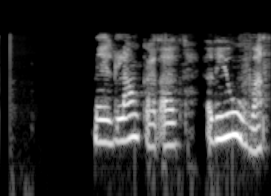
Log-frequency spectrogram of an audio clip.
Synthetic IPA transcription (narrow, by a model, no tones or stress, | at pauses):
mɛɣlawŋkaðað | ɾjuvað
